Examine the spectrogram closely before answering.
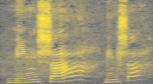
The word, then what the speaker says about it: NingXia: So yeah, every day, and I think it's actually pronounced NingXia, right? But I just say Ninja because it's just easier.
